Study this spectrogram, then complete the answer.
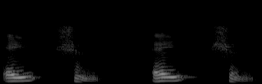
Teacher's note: Y aquí no te confundas, la tion es una sola sílaba y A es la penúltima sílaba. Entonces A va a tener la fuerza de la voz y tion no lo va a tener. De hecho, va a sonar como Asian.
